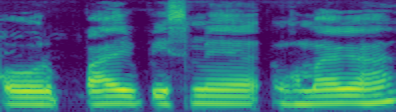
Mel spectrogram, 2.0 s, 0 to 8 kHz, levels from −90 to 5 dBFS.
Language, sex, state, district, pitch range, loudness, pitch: Hindi, male, Jharkhand, Garhwa, 145-155 Hz, -13 LUFS, 150 Hz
